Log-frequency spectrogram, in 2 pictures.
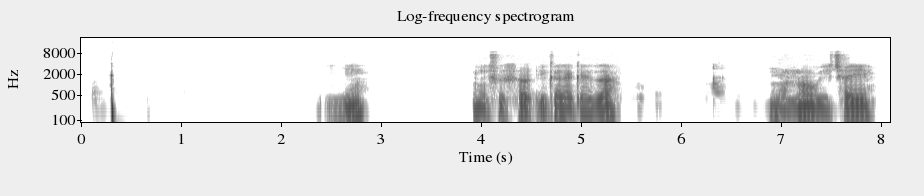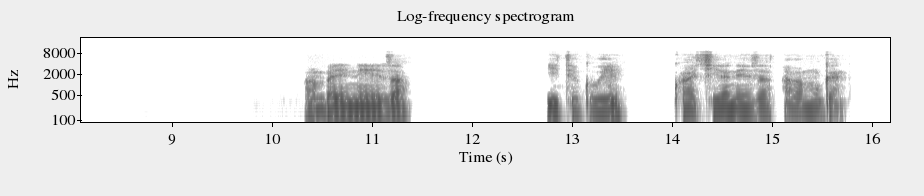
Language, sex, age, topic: Kinyarwanda, male, 25-35, finance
